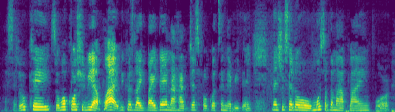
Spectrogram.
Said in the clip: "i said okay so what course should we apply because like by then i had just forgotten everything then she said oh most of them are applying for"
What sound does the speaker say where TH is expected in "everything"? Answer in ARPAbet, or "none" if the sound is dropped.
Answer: TH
